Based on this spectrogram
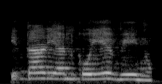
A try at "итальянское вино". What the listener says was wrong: Italian koye, ada S-nya. Ya, Italian koye vino.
